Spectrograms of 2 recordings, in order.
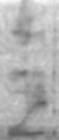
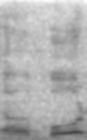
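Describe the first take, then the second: First: Said as two syllables, ending in 'id'. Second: Said as one syllable, the final e silent. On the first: The speaker calls it wrong. "हम इसे बोरेड या बोरिड तो नहीं बोलते" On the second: The speaker calls it right. "देखो अब जैसे बोर्ड है"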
